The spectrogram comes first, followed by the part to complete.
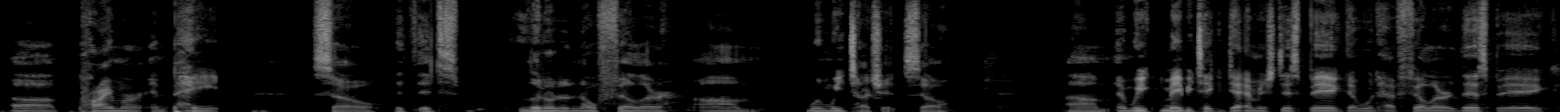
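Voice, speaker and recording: A man co-hosting a casual business podcast, speaking in a relaxed, plain way about repair work. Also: sits low, gravelly, no room sound. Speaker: podcast co-host, repair technician.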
